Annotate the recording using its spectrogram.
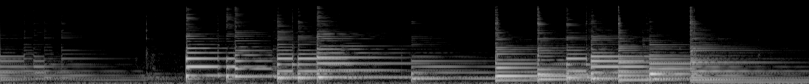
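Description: Solo baroque lute playing a slow allemande in A minor: plucked chords and single notes that ring and die away. A chord fades out during the first second and a half, new chords are struck at about two and five seconds in, and a low bass note joins near the end.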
